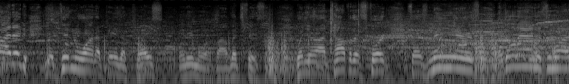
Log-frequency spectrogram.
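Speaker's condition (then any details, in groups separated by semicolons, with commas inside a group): No condition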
